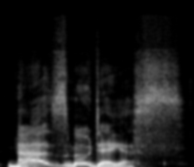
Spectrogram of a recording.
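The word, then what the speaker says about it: Asmodeus: a very educational porn trailer that it's not pronounced as modius yes it is I refuse to it's asmodus evidently asmodus yeah apparently one of the Demons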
